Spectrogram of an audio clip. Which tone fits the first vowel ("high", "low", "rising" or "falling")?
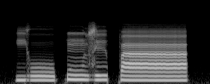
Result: low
